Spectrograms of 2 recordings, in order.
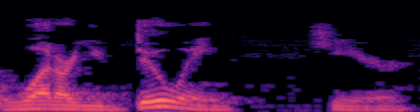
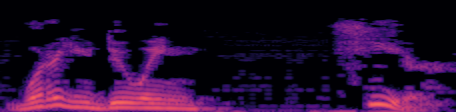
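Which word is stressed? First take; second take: you; here. First: The stress is on you. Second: The stress is on here.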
